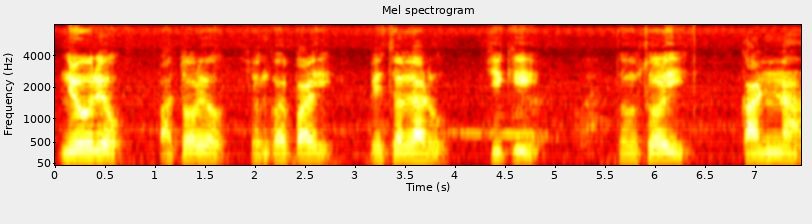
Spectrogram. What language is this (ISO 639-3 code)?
kok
